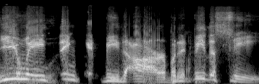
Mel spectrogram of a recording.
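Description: A man performs in a put-on character voice. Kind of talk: jokey, archaic dialect.

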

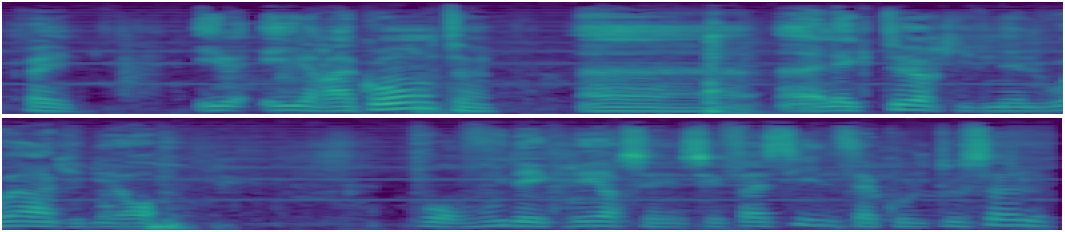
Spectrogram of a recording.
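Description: Soft-spoken and fairly slow, a man talks with long, frequent pauses. His dark, mellow tone sits at a medium pitch with ordinary pitch variation. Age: 70s. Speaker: retired journalist and novelist. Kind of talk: panel discussion. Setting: café studio. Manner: speaks softly.

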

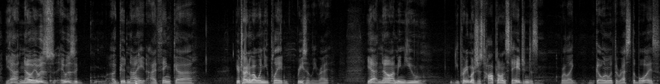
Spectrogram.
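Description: With an American accent, a man speaks at a moderate pace and medium pitch, with ordinary pitch variation and long, frequent pauses. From Las Vegas, Nevada. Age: 20s. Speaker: podcast producer. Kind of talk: casual chat.

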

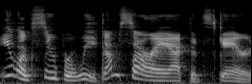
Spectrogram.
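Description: Someone uses a put-on character voice, fairly high and fairly quick, on a very clean recording with a silent background. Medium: read story. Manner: cowardly, whiny.

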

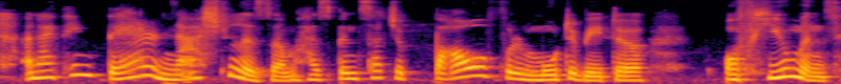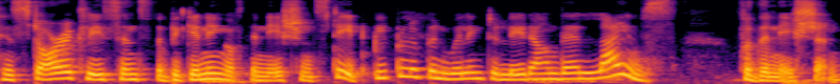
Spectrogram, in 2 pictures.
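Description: A woman speaks at a medium pitch with a dark, mellow tone, her pitch swinging very widely at a fairly quick pace while her loudness stays very even. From India. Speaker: political science professor. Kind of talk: lecture; Q&A discussion.

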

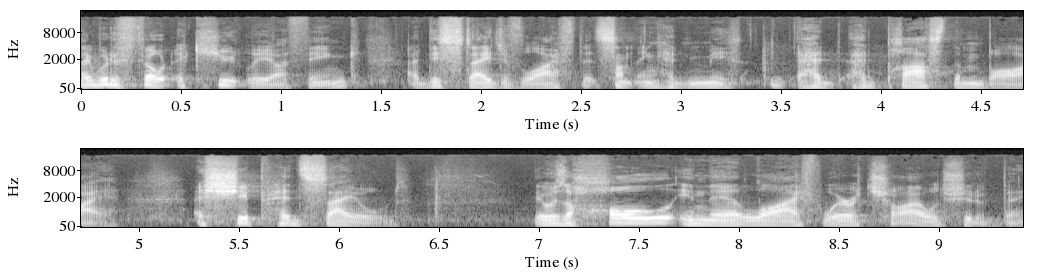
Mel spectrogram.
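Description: A man with an Australian accent talks at a fairly quick pace. His pitch swings very widely. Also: medium pitch for a man. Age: 30s. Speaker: pastor. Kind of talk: sermon. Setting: church.

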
